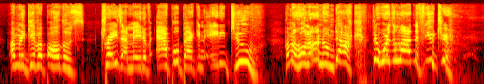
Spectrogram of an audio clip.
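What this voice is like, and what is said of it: Imitates another person's voice. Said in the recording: “One of your better impersonations. That was great.”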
